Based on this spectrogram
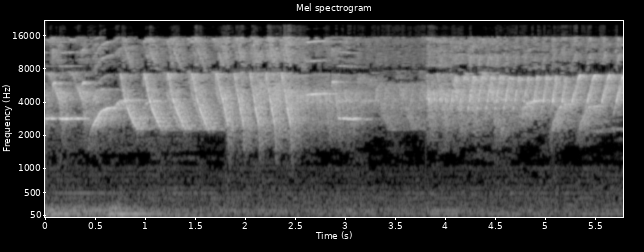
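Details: Long rolling canary song, rapid slanted notes repeated about three times a second in a continuous high trill, with brief pauses and a lower whistled tone near the start; faint low background rumble.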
